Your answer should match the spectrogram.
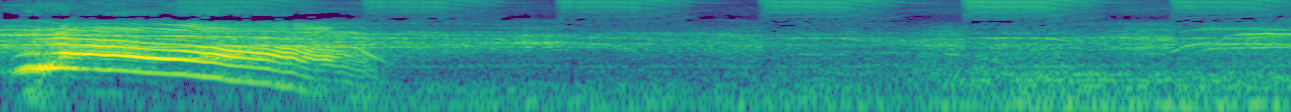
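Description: Electronic show intro played through a theatre PA: a loud pitched sound glides steadily downward for about two seconds, then drops to a quieter low drone with faint hiss pulsing about once a second.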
